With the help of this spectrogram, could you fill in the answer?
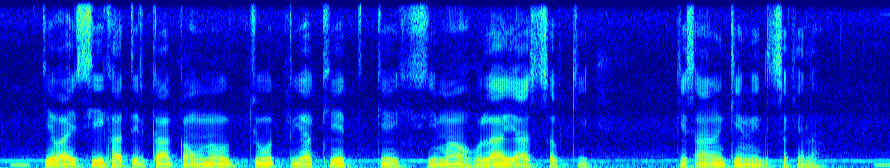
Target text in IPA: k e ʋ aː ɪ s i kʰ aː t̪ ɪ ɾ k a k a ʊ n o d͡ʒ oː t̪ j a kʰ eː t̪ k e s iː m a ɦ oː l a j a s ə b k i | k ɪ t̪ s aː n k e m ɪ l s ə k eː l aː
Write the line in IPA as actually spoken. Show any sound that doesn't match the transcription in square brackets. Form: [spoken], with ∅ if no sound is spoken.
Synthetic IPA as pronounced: k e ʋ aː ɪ s i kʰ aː t̪ ɪ ɾ k a k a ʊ n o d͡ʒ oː t̪ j a kʰ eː t̪ k e s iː m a ɦ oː l a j a s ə b k i | k ɪ [∅] s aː n k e m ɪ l s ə k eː l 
